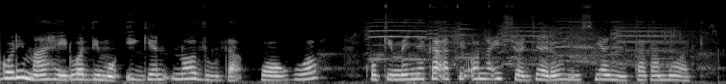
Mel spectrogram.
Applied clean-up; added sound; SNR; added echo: none; Bird / Fowl; 19 dB; none.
